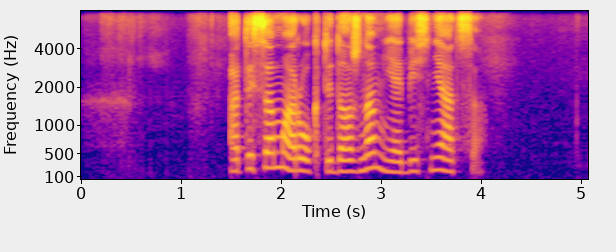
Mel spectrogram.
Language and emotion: Russian, neutral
